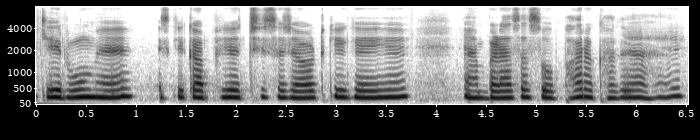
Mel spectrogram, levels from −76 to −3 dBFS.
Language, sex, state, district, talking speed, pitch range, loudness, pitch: Hindi, female, Haryana, Rohtak, 155 wpm, 210-230 Hz, -15 LUFS, 220 Hz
